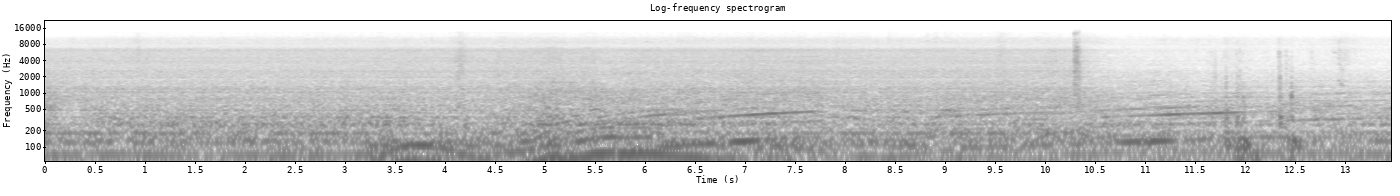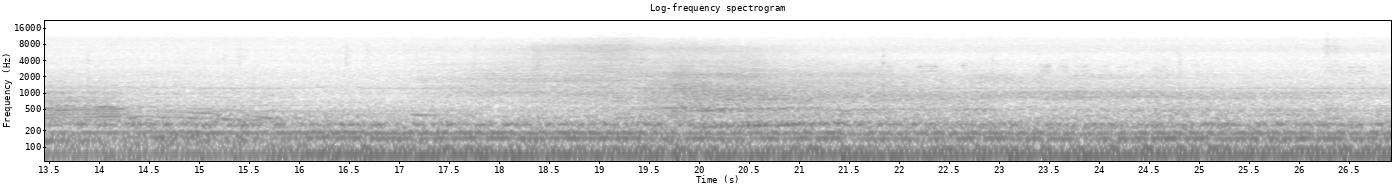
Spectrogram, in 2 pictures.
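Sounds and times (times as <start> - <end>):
car engine idling: 0.0 - 4.9, 5.7 - 26.9
car accelerating away: 3.1 - 26.9.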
